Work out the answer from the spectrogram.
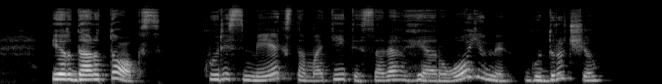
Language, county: Lithuanian, Telšiai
